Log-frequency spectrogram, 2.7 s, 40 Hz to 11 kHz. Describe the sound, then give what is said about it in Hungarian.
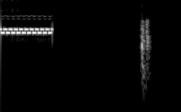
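A telephone rings once at 9:30, a loud, steady electronic trill lasting under a second, then silence broken by a short, soft clatter like a receiver being picked up. No voices. “Amikor elment, leültem a telefon mellé, és türelmetlenül vártam, aztán 9:30 végre megcsörrent.”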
